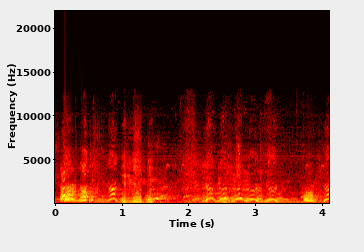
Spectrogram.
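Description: A Komondor gives a rapid run of high, yelping barks with a person's voice in the background.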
